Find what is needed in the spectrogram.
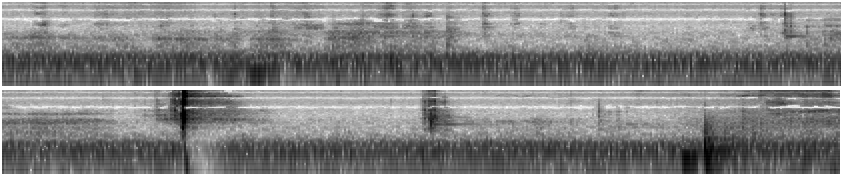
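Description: Homemade break-action shotgun pistol being worked by hand: a few small handling ticks, then one sharp metal click about six seconds in, with a lighter click a moment later, over faint room hum.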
